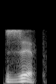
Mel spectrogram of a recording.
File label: "zip", verb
